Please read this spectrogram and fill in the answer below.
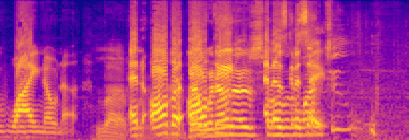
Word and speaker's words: Wynonna: it's not Winona like Winona Ryder. It's actually Wynonna.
